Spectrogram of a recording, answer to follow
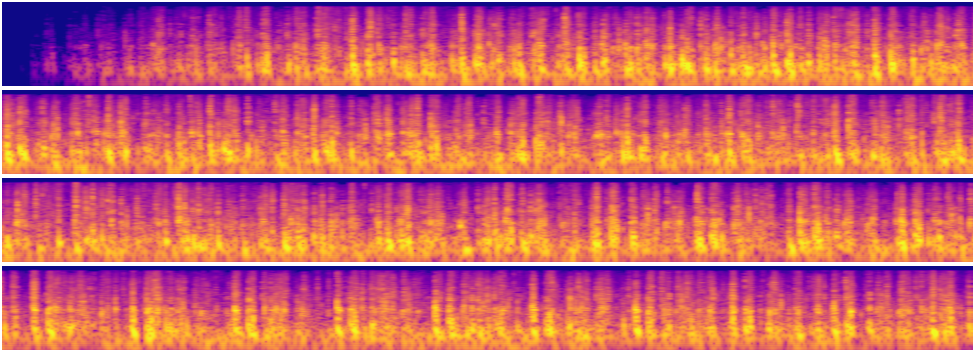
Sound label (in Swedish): hästgalopp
